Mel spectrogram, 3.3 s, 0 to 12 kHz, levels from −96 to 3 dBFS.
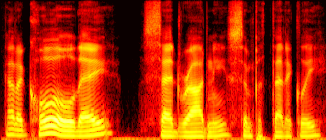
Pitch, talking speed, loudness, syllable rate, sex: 120 Hz, 130 wpm, -16 LUFS, 4.6 syllables/s, male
